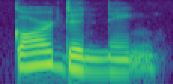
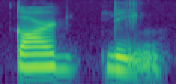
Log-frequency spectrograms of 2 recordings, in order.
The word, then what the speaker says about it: gardening: So you can make 3 syllables gardening or 2 syllables gardening, holding it there.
